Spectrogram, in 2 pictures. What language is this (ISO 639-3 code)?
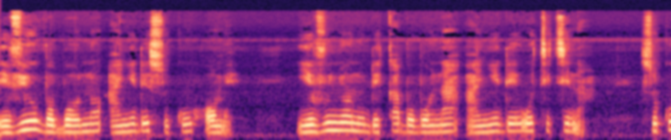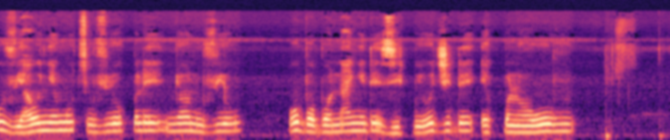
ewe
